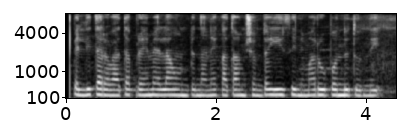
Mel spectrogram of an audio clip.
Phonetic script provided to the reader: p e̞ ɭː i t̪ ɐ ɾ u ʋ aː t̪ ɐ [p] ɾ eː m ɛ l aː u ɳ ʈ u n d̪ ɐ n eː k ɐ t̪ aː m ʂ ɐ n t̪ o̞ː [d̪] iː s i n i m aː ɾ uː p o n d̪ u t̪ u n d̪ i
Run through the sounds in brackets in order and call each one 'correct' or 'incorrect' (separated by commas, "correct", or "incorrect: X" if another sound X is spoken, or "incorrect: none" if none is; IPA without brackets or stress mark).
correct, incorrect: none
